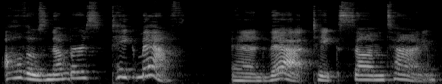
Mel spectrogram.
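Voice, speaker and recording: Her voice is on the high side, very animated and a bit bright, as she slowly reads a children's story aloud. Playing the teacher, she's dramatic and emphatic, posing rhetorical questions and teacherly asides to her listeners.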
